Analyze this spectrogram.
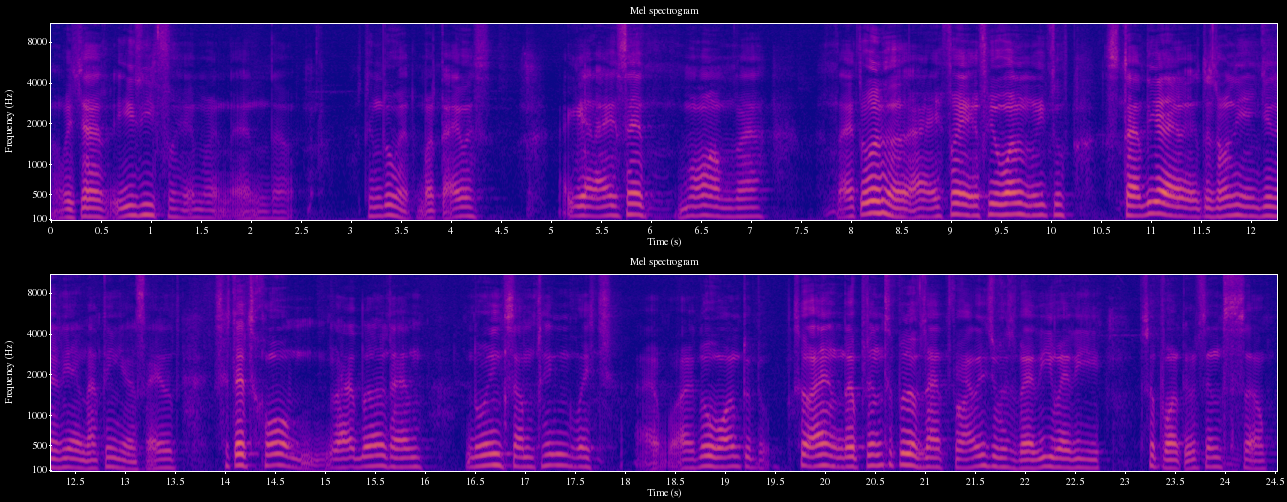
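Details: Adult man with cerebral palsy and quadriplegia speaking in his own voice in an interview; dysarthria (cerebral palsy).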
